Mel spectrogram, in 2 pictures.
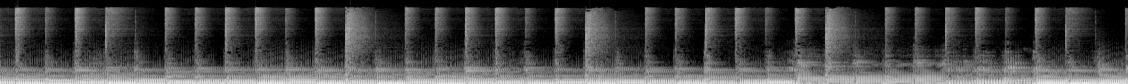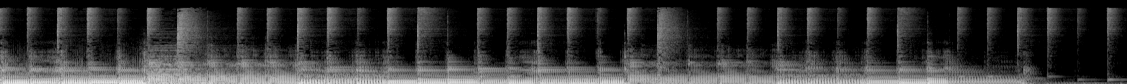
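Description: Instrumental experimental rock: bass guitar and electric guitar playing together. The low bass line changes pattern about eight seconds in, and the music drops away just before the end.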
